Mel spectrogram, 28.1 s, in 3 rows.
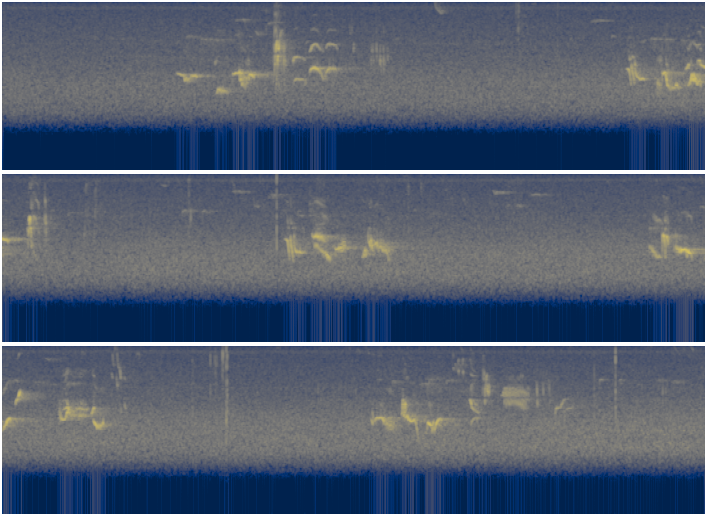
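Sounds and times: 
steady background hiss: 0:00.0 - 0:28.1
common blackbird song: 0:02.3 - 0:06.0, 0:07.8 - 0:10.8, 0:11.5 - 0:14.8, 0:15.9 - 0:16.7, 0:18.0 - 0:20.7, 0:23.6 - 0:28.1.

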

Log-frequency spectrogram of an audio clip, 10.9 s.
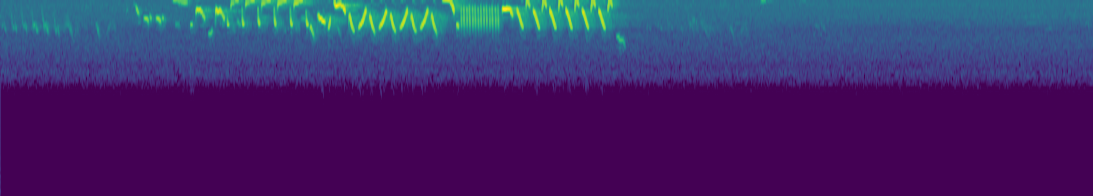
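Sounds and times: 
Eurasian wren singing: 0:01.4 - 0:06.2.

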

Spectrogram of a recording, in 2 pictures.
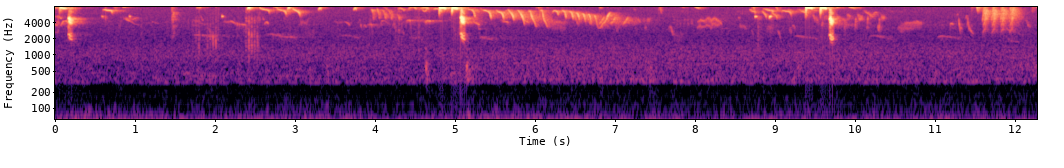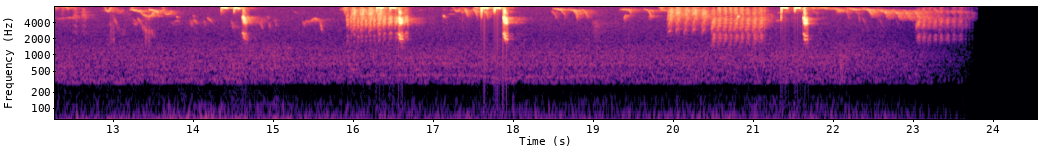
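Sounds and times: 
great tit calls: 0:00.0 - 0:13.8, 0:14.4 - 0:23.7
several birds whistling and chirping: 0:01.8 - 0:07.2, 0:07.8 - 0:13.8, 0:15.5 - 0:19.0, 0:19.9 - 0:23.6.

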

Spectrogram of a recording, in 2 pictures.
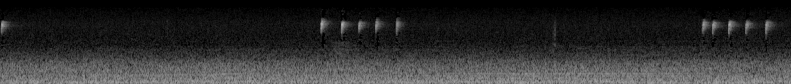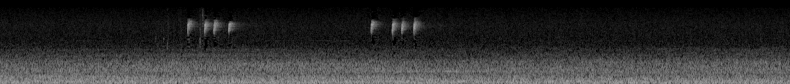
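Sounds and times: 
European robin ticking calls: 0:00.0 - 0:00.3, 0:03.2 - 0:04.2, 0:06.9 - 0:07.9, 0:09.6 - 0:10.5, 0:11.6 - 0:12.3
low noise: 0:00.0 - 0:15.8.

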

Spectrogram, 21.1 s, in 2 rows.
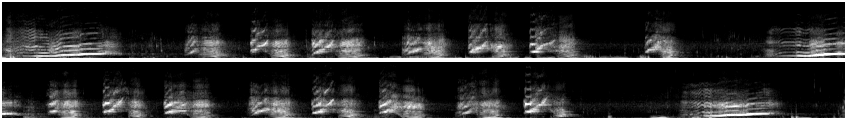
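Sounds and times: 
humpback whale wailing: 0:00.0 - 0:07.4, 0:09.6 - 0:17.8, 0:18.7 - 0:21.0.

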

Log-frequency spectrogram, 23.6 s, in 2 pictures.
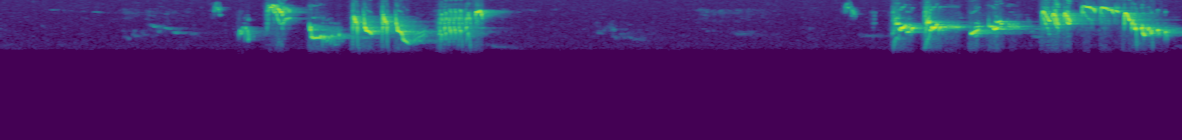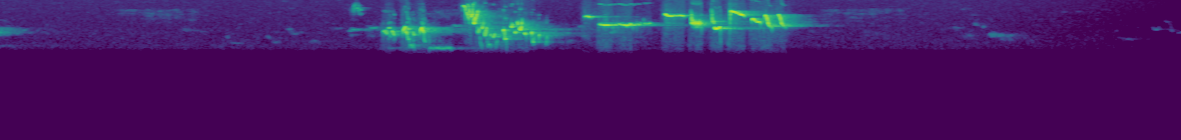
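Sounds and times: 
European robin song: 0:01.2 - 0:05.2, 0:08.4 - 0:12.1, 0:14.1 - 0:20.0.

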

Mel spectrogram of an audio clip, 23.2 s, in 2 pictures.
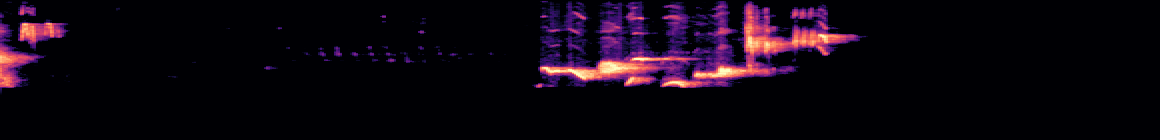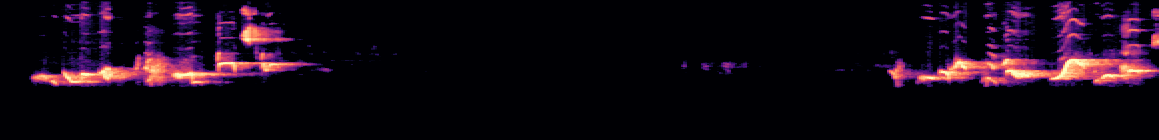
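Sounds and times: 
Eurasian blackbird singing: 0:00.0 - 0:00.7, 0:02.7 - 0:08.7, 0:11.9 - 0:15.5, 0:20.2 - 0:23.1.

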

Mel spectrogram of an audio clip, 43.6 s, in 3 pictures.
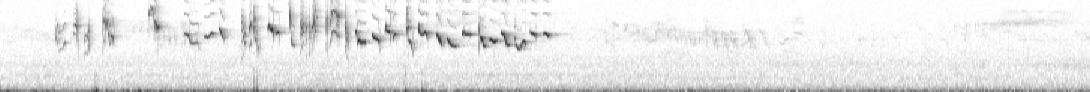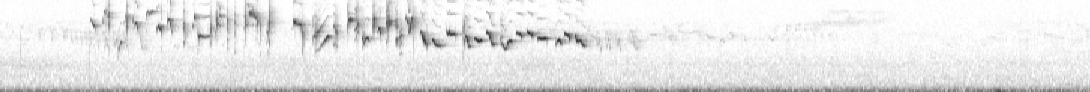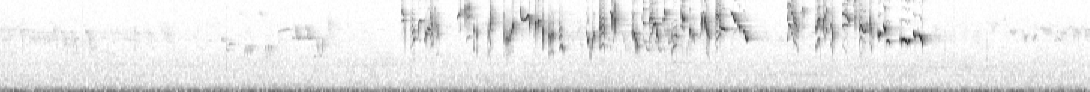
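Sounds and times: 
Eurasian blackcap song: 0:00.6 - 0:10.7, 0:14.8 - 0:26.4, 0:27.7 - 0:33.6, 0:34.4 - 0:41.6.

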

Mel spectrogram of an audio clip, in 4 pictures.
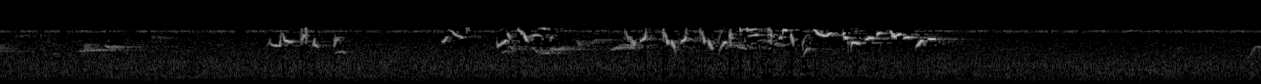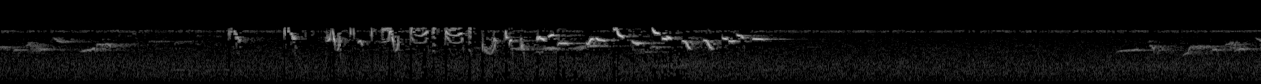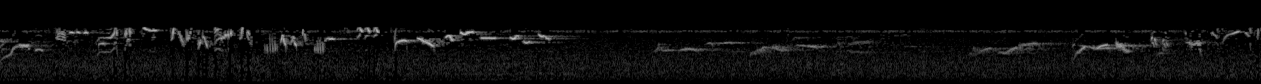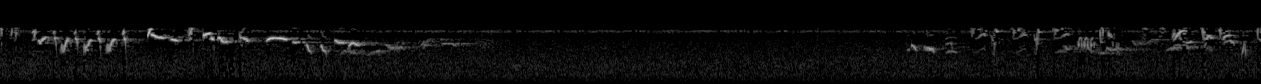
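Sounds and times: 
Eurasian blackcap song: 0:00.0 - 0:01.8, 0:02.6 - 0:03.6, 0:04.3 - 0:09.8, 0:12.4 - 0:20.6, 0:23.8 - 0:31.0, 0:31.7 - 0:42.8, 0:46.8 - 0:50.4.

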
